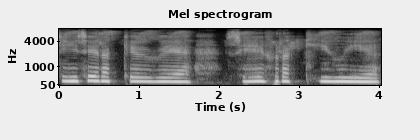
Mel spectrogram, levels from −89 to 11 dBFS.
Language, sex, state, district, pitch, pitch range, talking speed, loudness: Hindi, female, Uttar Pradesh, Shamli, 215 Hz, 205-225 Hz, 120 wpm, -12 LUFS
